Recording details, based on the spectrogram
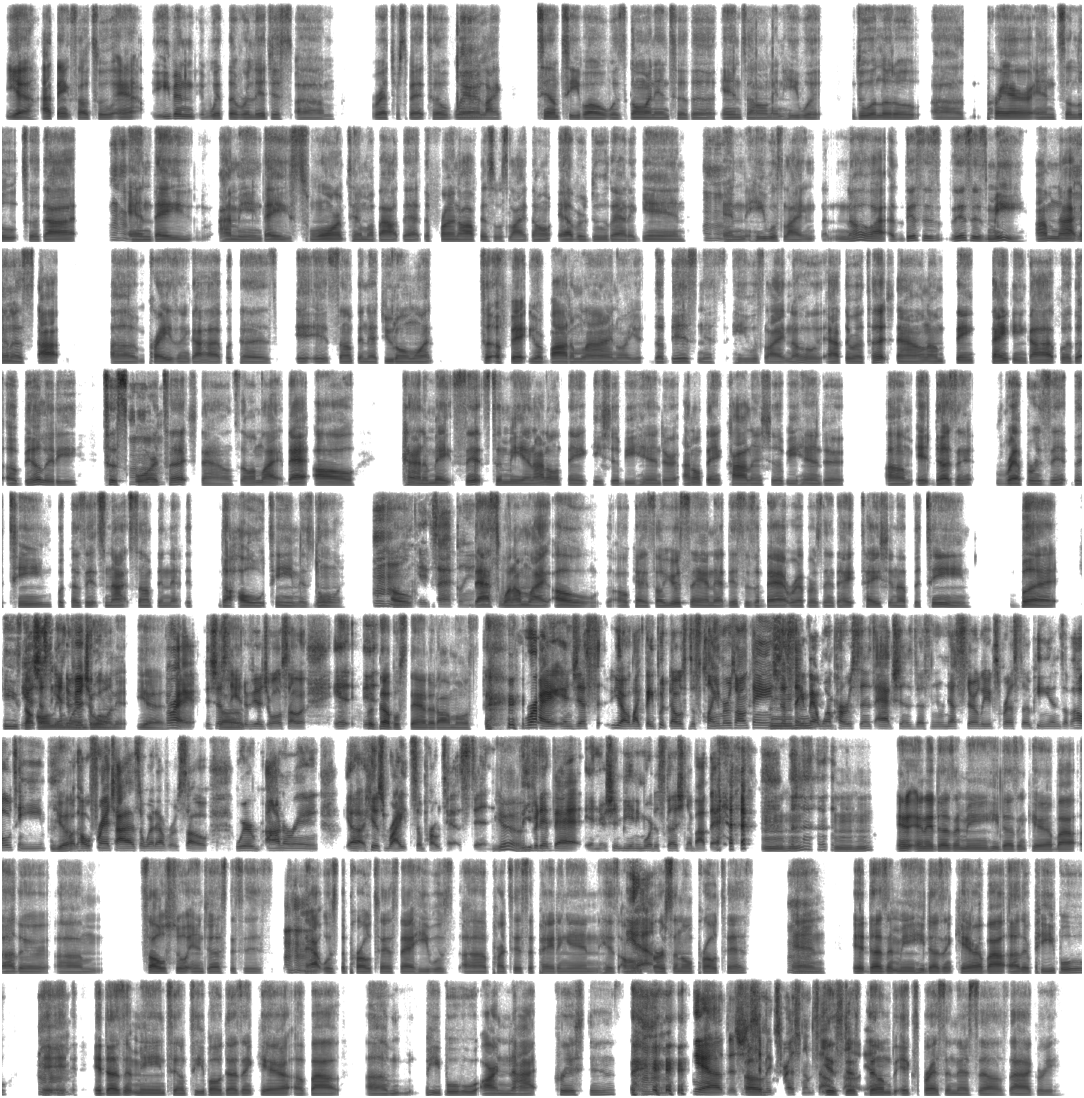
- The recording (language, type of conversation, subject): English, unstructured, How should I balance personal expression with representing my team?
- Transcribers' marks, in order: tapping; other background noise; "swamped" said as "swarmped"; chuckle; laughing while speaking: "that"; laugh; laugh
